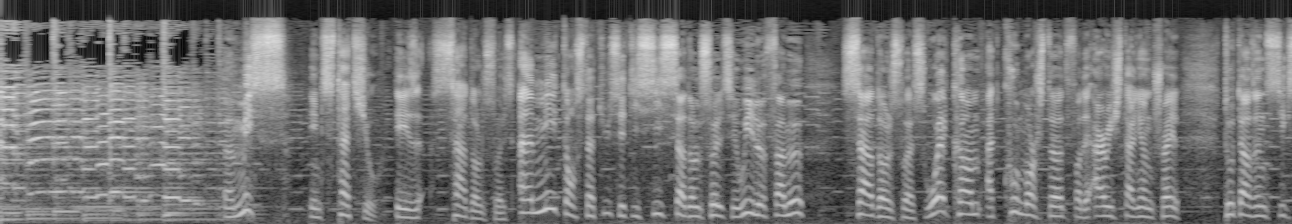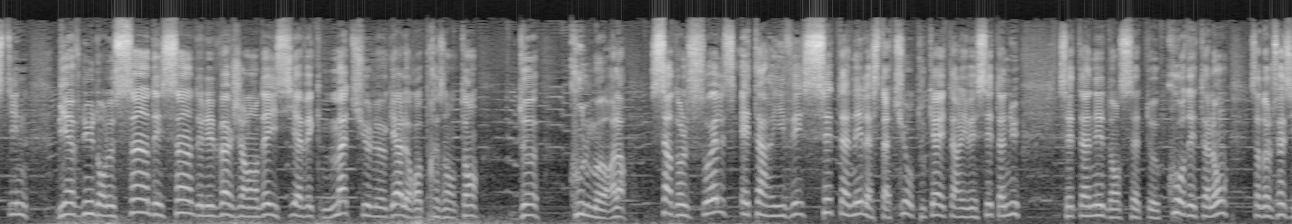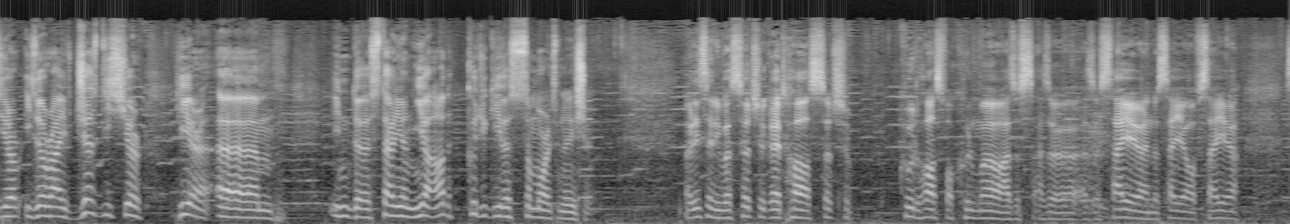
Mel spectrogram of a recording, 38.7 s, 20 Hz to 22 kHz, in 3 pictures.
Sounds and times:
Music: 0.0s - 38.7s
Speech: 2.2s - 31.8s, 32.7s - 38.2s.

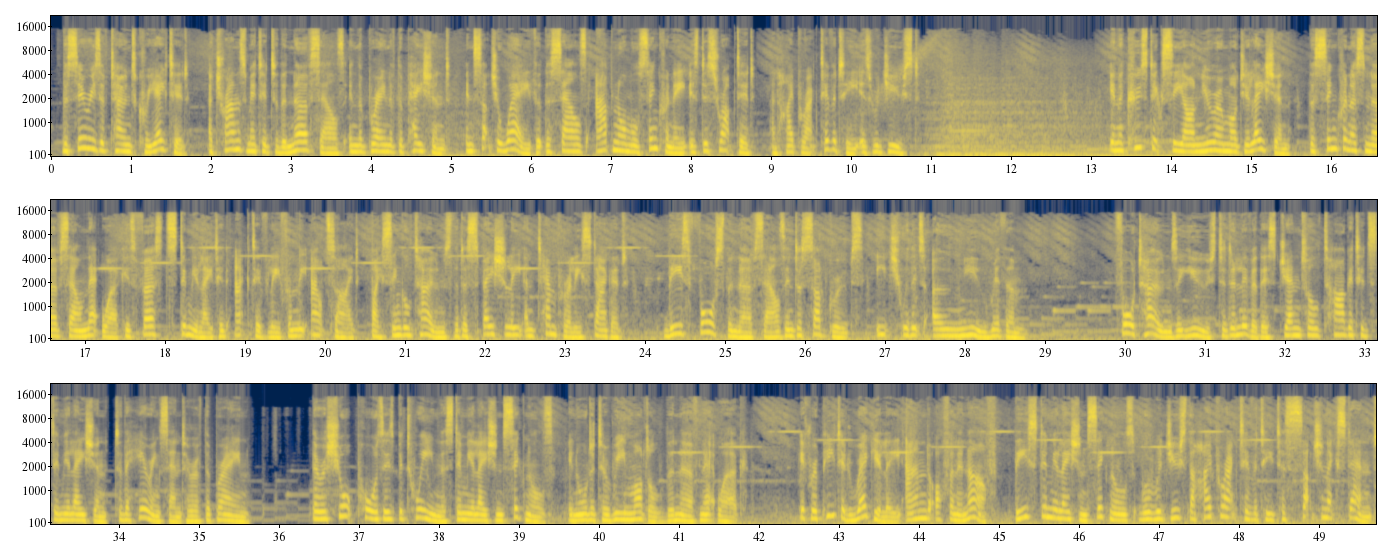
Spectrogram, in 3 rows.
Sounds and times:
Music: 0.0s - 49.7s
Speech: 0.1s - 10.9s, 13.2s - 28.8s, 29.9s - 35.7s, 36.4s - 41.8s, 42.5s - 49.7s.

